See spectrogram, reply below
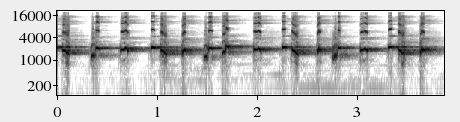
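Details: Vocal yellow-vented bulbul used as a lure for other birds: an even, whistled chatter of short slurred notes repeated about three times a second, steady throughout.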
